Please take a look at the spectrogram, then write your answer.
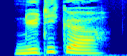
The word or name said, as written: nyttiggøre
